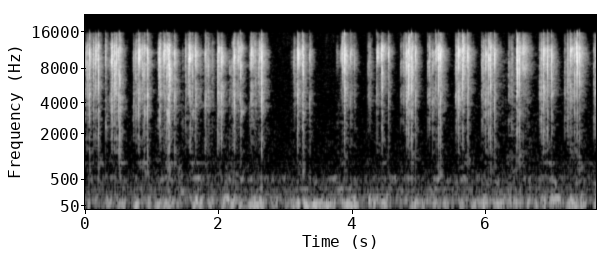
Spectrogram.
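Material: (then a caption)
Glass. Long fingernails tap fast on the glass side of a wax-filled candle jar with a metal lid. The result is quick bursts of crisp, bright clicking with almost no ring, separated by brief pauses.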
